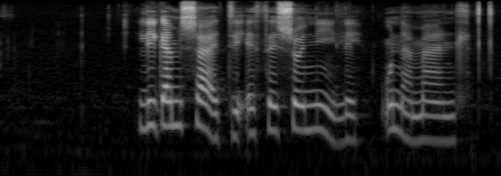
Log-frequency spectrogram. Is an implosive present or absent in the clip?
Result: absent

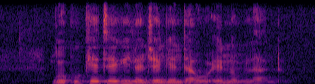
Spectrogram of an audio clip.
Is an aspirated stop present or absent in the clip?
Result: present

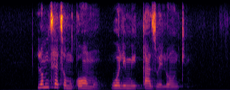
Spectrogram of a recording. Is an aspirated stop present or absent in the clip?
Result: present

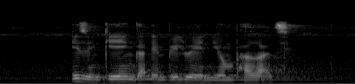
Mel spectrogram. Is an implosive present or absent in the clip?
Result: absent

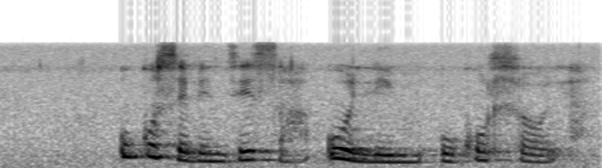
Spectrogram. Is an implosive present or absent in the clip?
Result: present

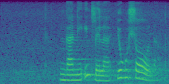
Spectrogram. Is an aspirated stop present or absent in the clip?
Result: absent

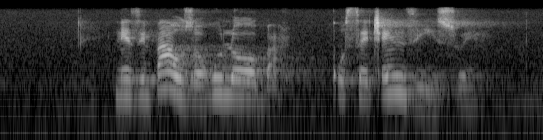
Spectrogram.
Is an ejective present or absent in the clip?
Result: present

